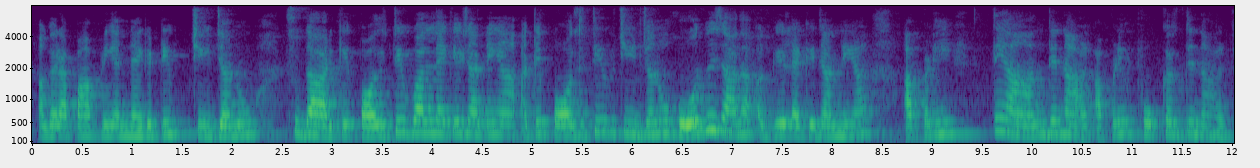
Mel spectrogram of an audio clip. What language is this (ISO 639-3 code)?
pan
